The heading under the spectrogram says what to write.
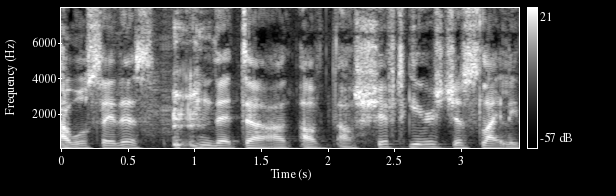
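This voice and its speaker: On a very clean recording with a silent background, a somewhat breathy man speaks at a moderate pace with ordinary pitch variation. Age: 60s. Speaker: radio host. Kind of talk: casual chat.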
